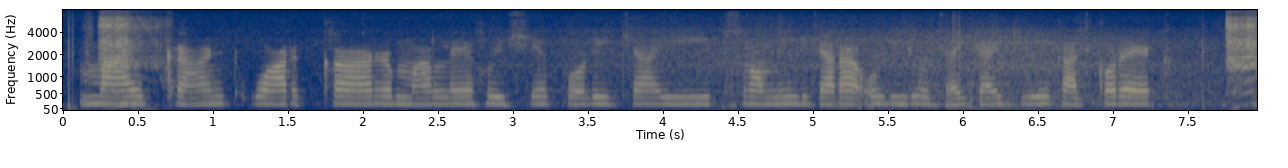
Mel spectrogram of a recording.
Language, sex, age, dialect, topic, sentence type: Bengali, female, 18-24, Jharkhandi, agriculture, statement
